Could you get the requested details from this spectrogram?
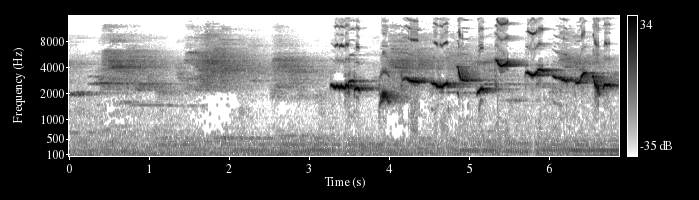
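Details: Oriental magpie-robin song used as a lure so birds respond quickly: after a quiet hissy start, a rapid run of loud whistled, sliding notes and chips, delivered in quick succession.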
